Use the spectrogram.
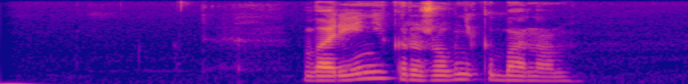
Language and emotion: Russian, neutral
